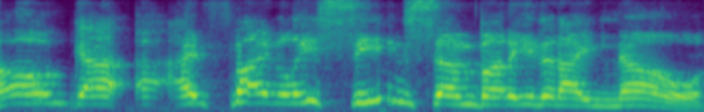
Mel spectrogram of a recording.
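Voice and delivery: mock full panic, frantic announcer voice, stammering. Retelling a broadcaster's words while he shuffles papers: imitating a panicked broadcaster. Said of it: "in his full absolute five-alarm panic".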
